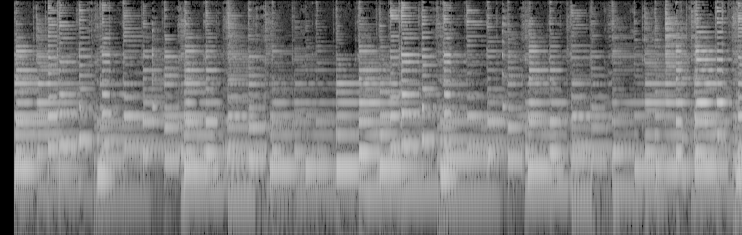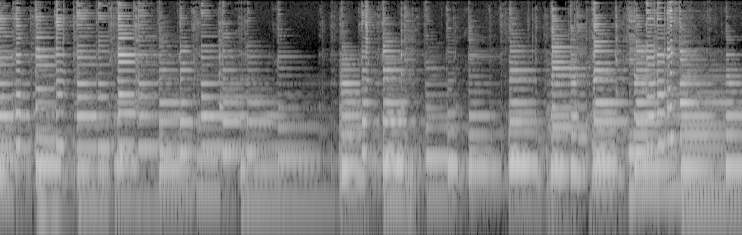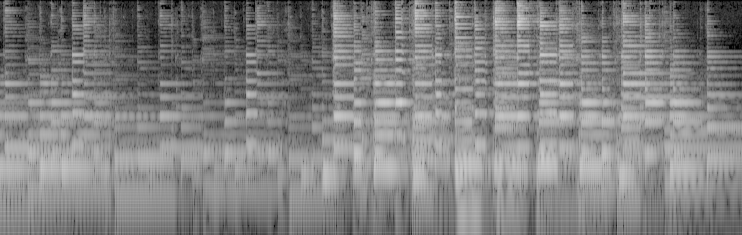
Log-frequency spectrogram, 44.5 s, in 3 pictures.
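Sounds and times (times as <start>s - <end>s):
solo guitar: 0.3s - 44.5s.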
